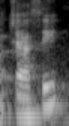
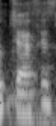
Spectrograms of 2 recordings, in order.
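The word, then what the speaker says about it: chassis: To system framework और चैसी टू, इसको चैसिस नहीं, हमेशा इसको प्रोनाउंस करते हैं चैसी, ठीक है। लास्ट में जो आगे एस है वो साइलेंट है।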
